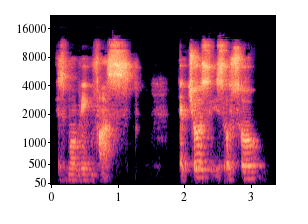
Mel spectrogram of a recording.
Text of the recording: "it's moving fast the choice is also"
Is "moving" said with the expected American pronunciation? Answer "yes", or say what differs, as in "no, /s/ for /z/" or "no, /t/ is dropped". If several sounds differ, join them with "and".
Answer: yes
